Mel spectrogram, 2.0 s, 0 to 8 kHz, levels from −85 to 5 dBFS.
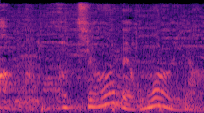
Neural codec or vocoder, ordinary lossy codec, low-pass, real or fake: vocoder, 22.05 kHz, 80 mel bands, Vocos; none; 7.2 kHz; fake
